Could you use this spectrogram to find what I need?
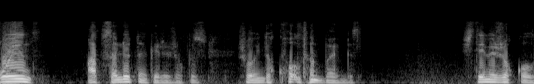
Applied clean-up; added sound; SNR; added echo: neural separator model SepFormer DNS4.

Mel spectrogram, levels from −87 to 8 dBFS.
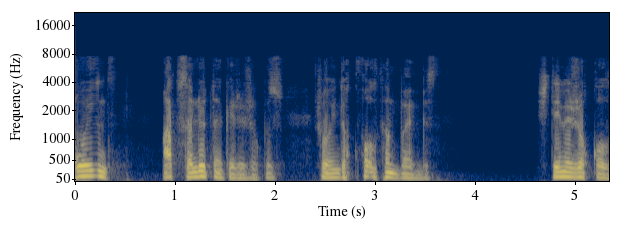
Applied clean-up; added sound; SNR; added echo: neural mask model DeepFilterNet 3.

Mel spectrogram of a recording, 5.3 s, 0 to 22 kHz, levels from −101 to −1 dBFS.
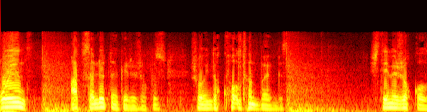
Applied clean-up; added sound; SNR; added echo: none; Slam; 18 dB; none.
